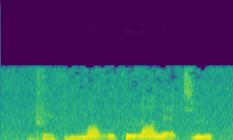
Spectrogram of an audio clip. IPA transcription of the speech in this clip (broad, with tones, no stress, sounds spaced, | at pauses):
ɖ͡ʐ y˦˨ x y˨ n w ɑ˦ v o˦ t ɾ ɯ˦ l ɑ˦ l æ̰˦ t͡ɕ ø˦˨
